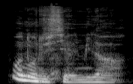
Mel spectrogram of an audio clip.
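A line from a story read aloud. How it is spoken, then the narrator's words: Exclaiming. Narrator (French): s'écria Madame Bonacieux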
